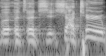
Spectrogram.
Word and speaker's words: charcuterie: Put out some charcuterie. What do you call it? Charcuterie? No, it's a charcuterie. What? What? We grew up in the hood. We don't know. With the cheese shit. That charcuterie board.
